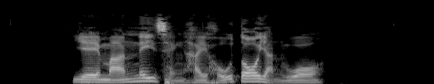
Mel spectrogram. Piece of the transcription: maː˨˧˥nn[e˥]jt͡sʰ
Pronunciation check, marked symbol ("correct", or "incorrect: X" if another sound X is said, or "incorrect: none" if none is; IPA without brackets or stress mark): correct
